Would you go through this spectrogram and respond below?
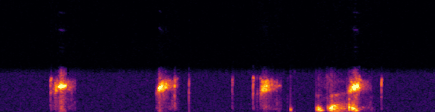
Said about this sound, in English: Salty Bird, calm down, buddy. Oh, he's extra excited. Someone's going live on Facebook. Yes, apparently Pony Bird's excited too.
